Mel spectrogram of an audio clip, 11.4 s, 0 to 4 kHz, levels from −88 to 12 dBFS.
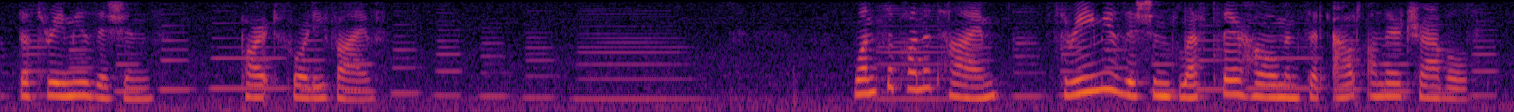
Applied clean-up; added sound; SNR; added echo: none; Wind instrument, woodwind instrument; 16 dB; none.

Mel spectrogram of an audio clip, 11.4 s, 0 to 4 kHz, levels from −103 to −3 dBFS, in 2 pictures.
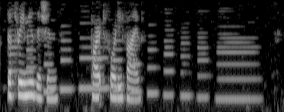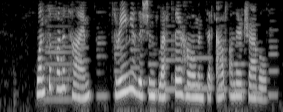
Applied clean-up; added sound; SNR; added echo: classical method Wiener filter.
